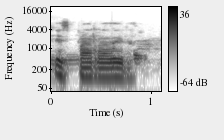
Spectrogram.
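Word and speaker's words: Esparreguera: Vivo cerca de Barcelona, en Cataluña, en España, y estoy en un pueblo que se llama Esparraguera, que siempre es difícil de pronunciar porque tiene muchas R's. – Esparraguera. – Esparraguera, sí, sí.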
